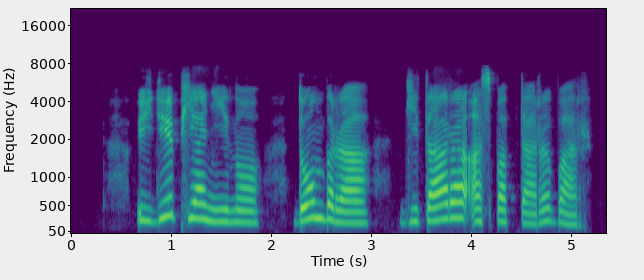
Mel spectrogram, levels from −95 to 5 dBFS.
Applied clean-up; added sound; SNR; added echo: neural mask model Resemble Enhance denoiser.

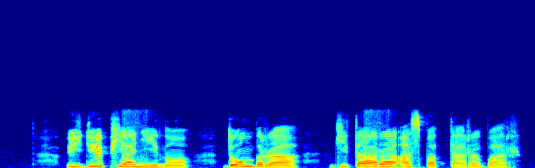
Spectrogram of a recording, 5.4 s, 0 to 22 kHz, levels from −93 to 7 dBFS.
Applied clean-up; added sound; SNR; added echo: none; Door / Wood; 14 dB; none.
